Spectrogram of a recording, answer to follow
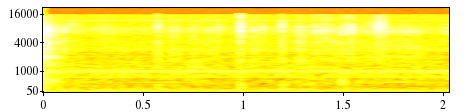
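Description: Near silence: faint room hum with a few soft ticks of a stylus writing on a tablet.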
